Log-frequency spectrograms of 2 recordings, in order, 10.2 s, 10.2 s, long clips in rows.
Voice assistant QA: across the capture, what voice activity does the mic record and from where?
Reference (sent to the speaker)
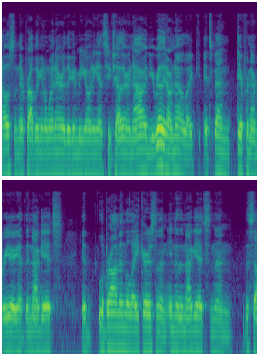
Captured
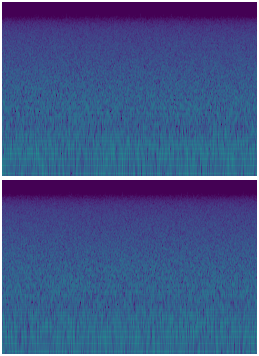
neither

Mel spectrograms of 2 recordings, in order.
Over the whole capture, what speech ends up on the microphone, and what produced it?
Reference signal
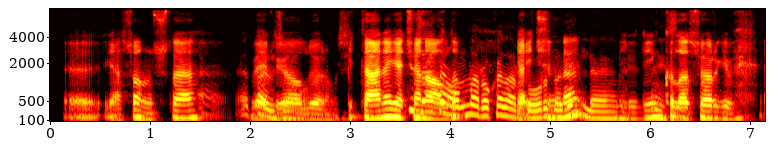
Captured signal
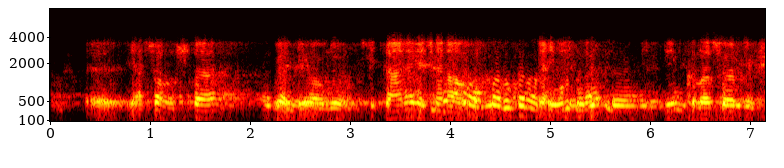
echo only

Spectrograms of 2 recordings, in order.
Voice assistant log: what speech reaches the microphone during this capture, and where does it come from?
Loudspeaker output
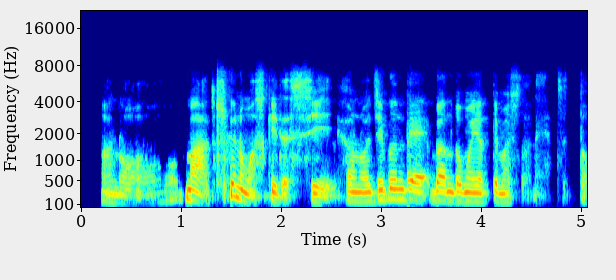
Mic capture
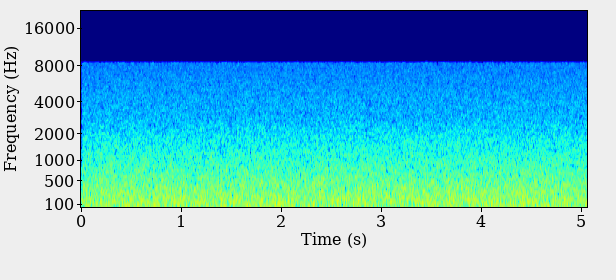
neither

